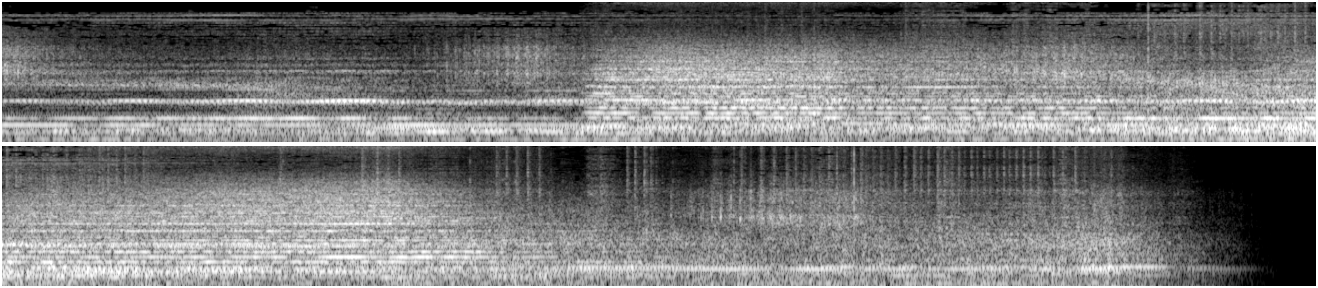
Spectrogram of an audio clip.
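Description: A subway train rumbles steadily along its tracks.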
